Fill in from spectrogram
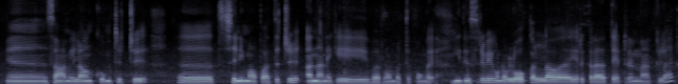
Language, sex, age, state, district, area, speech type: Tamil, female, 30-45, Tamil Nadu, Thoothukudi, rural, spontaneous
